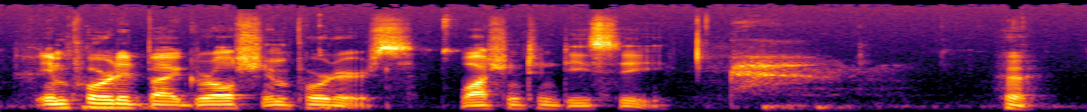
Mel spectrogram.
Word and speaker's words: Grolsch: How do you like pronounce that? Grolsch? – Grolsch.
